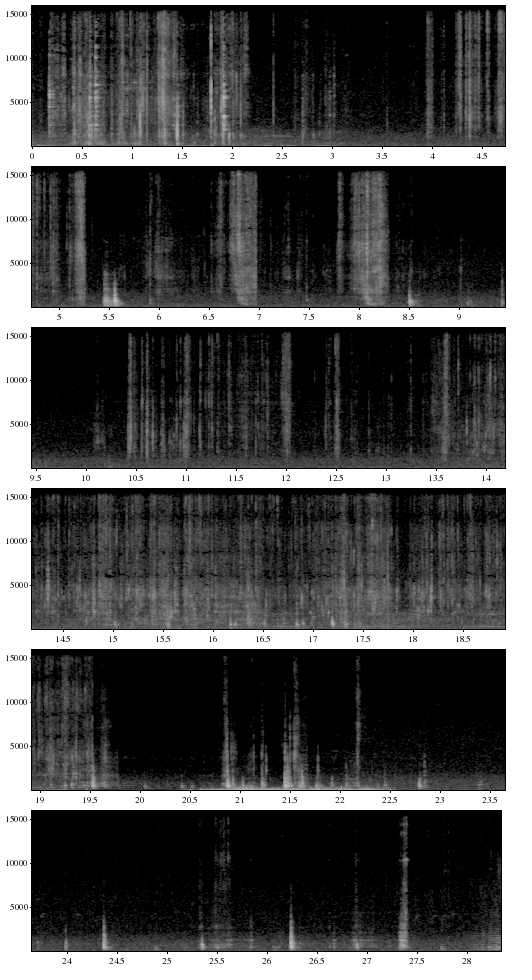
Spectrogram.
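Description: Water pouring and splashing over potatoes being scrubbed by hand for several seconds past the middle, then a low buzz for about two seconds. Near the end a knife taps as it slices carrots on a wooden cutting board. Scattered sharp clicks come early on.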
